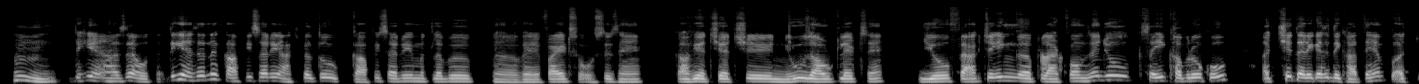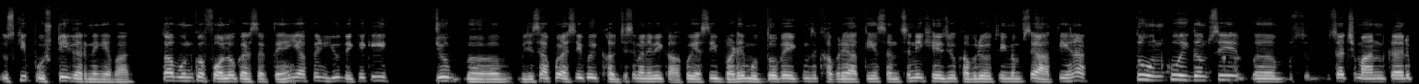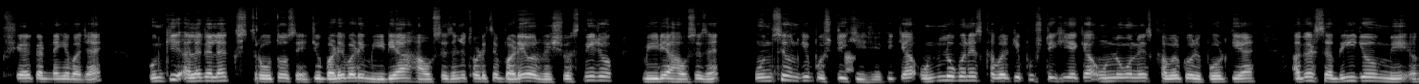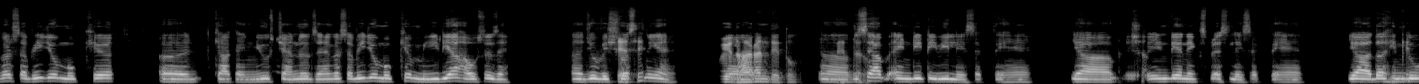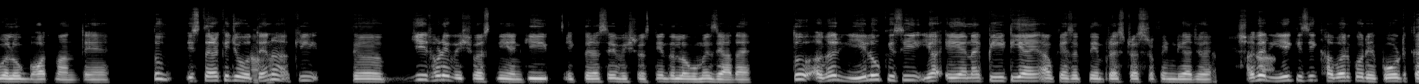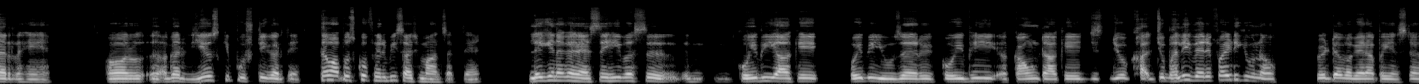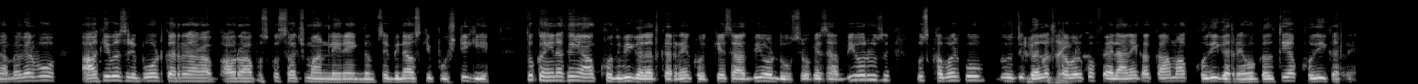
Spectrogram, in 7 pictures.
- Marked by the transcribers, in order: in English: "वेरिफाइड सोर्सेज़"; in English: "न्यूज़ आउटलेट्स"; in English: "फैक्ट चेकिंग प्लेटफॉर्म्स"; in English: "फॉलो"; in English: "शेयर"; other background noise; in English: "मीडिया हॉउसेस"; in English: "मीडिया हॉउसेस"; in English: "रिपोर्ट"; in English: "न्यूज़ चैनल्स"; in English: "मीडिया हॉउसेस"; tapping; in English: "रिपोर्ट"; in English: "यूज़र"; in English: "अकाउंट"; in English: "वेरिफाइड"; in English: "रिपोर्ट"
- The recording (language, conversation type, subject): Hindi, podcast, इंटरनेट पर फेक न्यूज़ से निपटने के तरीके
